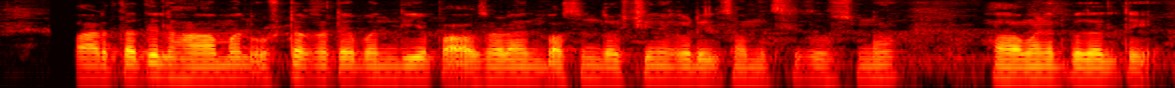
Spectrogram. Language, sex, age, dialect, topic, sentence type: Marathi, male, 18-24, Varhadi, agriculture, statement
